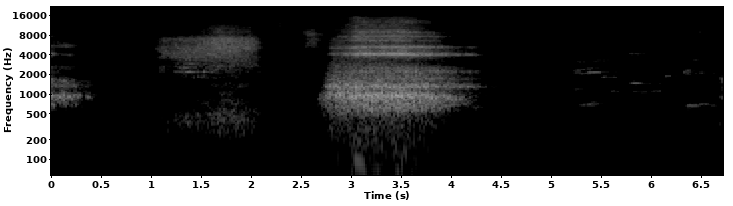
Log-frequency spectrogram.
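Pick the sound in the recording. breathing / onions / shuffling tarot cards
breathing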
